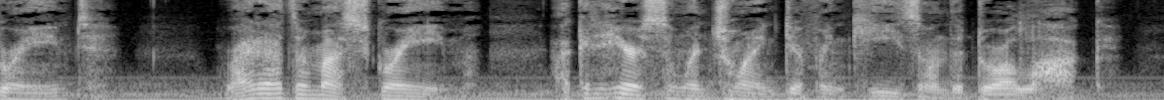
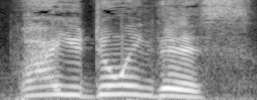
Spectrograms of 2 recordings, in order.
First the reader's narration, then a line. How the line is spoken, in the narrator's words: I yelled again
